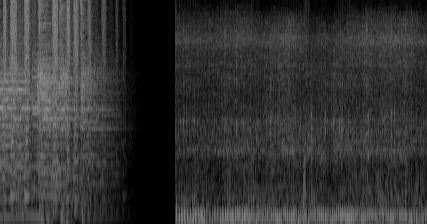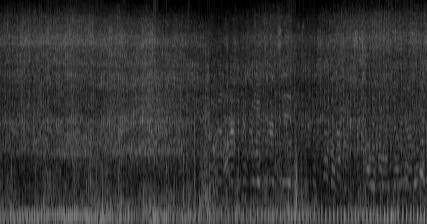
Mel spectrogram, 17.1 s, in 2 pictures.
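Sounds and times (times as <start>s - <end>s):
motorcycle engine running: 3.5s - 17.0s.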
